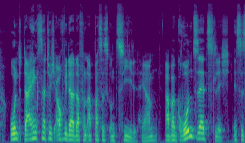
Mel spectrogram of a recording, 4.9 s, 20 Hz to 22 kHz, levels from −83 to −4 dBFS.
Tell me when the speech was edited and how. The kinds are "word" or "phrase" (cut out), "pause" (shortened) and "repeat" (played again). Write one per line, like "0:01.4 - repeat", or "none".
0:02.2 - word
